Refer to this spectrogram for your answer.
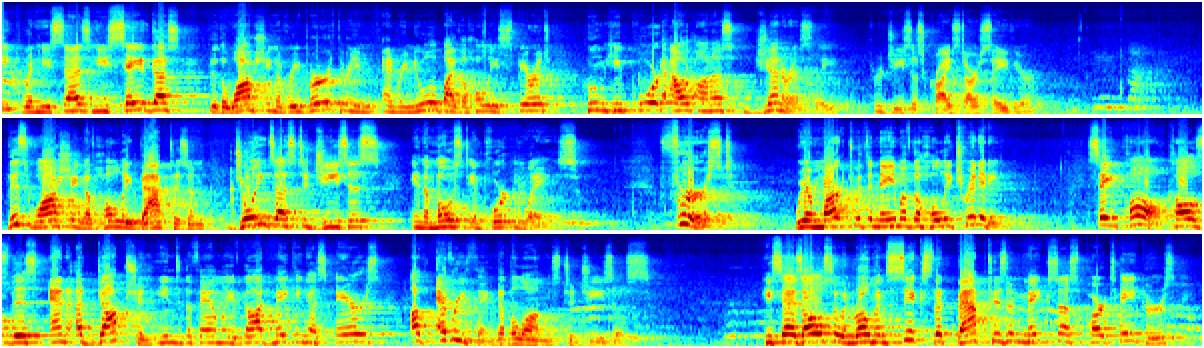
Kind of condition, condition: setting, large echoing room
